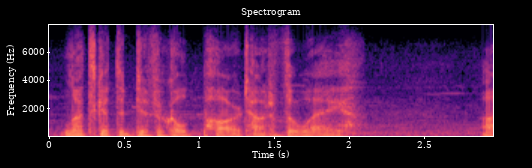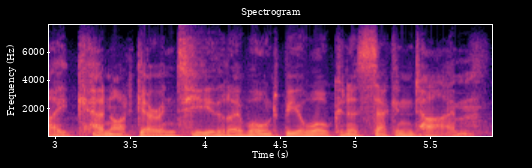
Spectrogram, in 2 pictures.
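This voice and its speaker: An ancient earth dragon, grave and fatalistic, very deep and unhurried, music behind. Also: male voice, fairly even intonation. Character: ancient weary male earth dragon, solemn. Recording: dull game audio with music.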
